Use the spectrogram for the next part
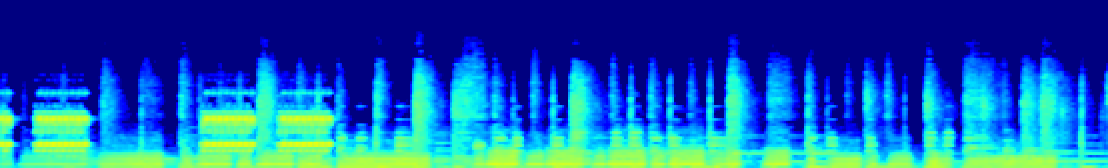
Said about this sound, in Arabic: تذكر هذا يا صديقي عندما تسمع رنة الهاتف في منتصف الليل.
